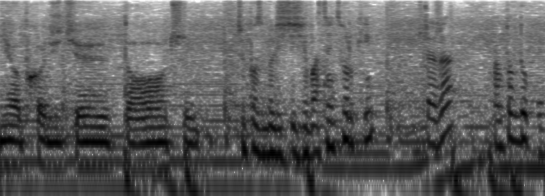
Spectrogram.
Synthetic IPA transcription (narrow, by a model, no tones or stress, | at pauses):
ɲɛɔpxɔd͡ʑit͡ɕɛt̪ɔt͡ʂɘ | t͡ʂɘpɔzbɘlʲiɕt͡ɕɛɕ̬ɛvwasnɛjt̪suɾkʲi | ʂt͡ʂɛʐɛ | mamt̪ɔvd̪upʲɛ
